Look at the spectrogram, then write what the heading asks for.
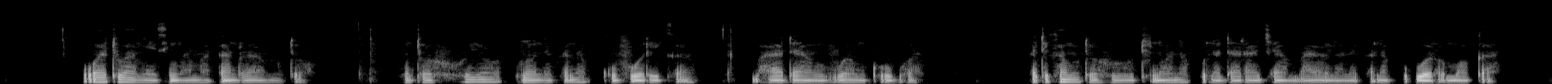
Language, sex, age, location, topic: Swahili, male, 18-24, Kisumu, health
